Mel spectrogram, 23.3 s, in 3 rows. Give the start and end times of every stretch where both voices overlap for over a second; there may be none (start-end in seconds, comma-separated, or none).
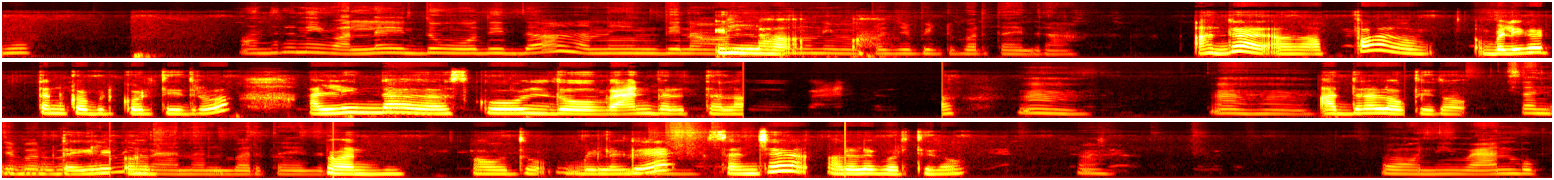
none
